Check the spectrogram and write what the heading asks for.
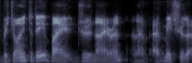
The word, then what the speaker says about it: Neirin: Yeah, Neirin. Rarely Neirin, unless someone's Welsh, and then they usually get it right.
